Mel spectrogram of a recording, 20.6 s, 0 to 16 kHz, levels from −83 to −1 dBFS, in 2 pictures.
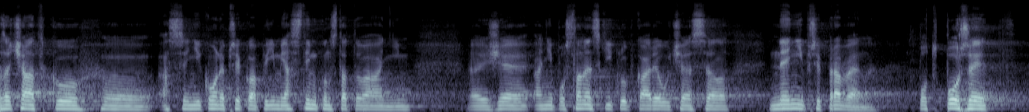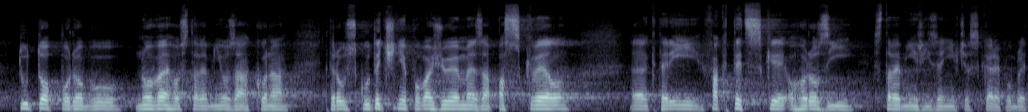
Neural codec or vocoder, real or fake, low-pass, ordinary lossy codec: vocoder, 48 kHz, 128 mel bands, Vocos; fake; 14.4 kHz; Opus, 64 kbps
